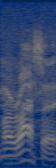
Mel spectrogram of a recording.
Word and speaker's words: Murasa: defense taps it away murasa em a ras a that is correct I would have never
